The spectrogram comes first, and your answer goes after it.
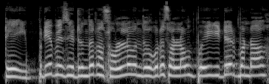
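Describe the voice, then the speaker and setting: A woman voicing a sharp-tongued young village woman in a cartoon, snappy and exasperated. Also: extremely high pitch, fairly even intonation, very fast. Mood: annoyed. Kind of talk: Tamil cartoon voice acting.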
